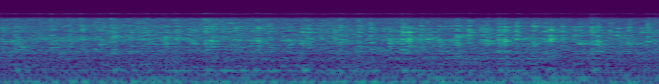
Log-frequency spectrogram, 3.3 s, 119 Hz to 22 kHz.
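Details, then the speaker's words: 1963 Chevrolet Impala SS V8, warmed up, timing and dwell adjusted by owner: a slightly uneven, loping idle whose lump rising and falling in the exhaust becomes clearer once warm; owner unsure about the cam. "got a little bit of a Loke to it um especially once it settles down you can really tell once it warms up you can really tell that it's got a little bit of a lump to it"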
